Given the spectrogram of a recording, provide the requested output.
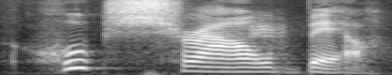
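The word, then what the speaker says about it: Hubschrauber: and one more time walk you through it since syllable by syllable hoops shroud bear hoop crowd bear not that okay I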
